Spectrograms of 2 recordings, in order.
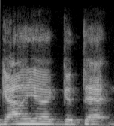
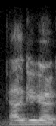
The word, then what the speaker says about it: Gal Gadot: When Galia Gadot got casted, I can never say her name, right? Gal Gadot, thank you.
